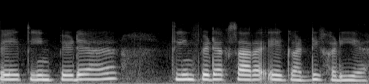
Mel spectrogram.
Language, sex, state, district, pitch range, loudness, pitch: Rajasthani, female, Rajasthan, Nagaur, 215-230 Hz, -14 LUFS, 225 Hz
